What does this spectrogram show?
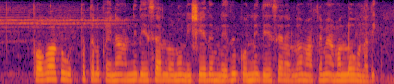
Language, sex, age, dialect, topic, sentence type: Telugu, female, 36-40, Central/Coastal, agriculture, statement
